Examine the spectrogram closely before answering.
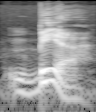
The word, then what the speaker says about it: beer: Beer pronounced beer. rhymes with ear or grand beia in Bilbell. If you think of the main street in Bilbell, Grandia, you're close to the pronunciation.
